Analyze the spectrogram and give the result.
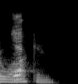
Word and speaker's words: Walken: Am I saying that right? Yeah, Christopher Walken.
